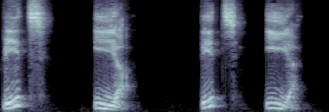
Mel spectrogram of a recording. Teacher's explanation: I esta se convierte en una a media que explicábamos que es una a llevando como nuestra lengua a una posición acá al centro y no hacia el frente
